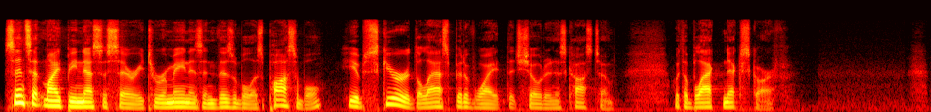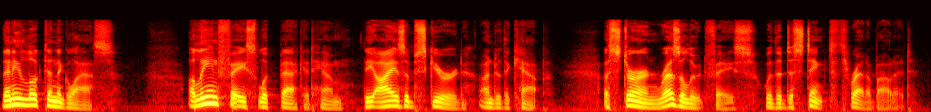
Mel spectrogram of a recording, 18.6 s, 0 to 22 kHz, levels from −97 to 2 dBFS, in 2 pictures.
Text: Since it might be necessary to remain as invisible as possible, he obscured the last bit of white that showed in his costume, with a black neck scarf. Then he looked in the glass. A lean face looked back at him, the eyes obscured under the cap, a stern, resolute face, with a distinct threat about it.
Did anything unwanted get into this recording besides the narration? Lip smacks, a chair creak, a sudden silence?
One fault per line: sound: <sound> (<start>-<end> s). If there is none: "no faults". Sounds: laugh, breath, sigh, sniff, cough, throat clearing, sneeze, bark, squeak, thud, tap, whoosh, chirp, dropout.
no faults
